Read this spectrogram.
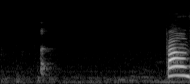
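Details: One brief, sharp hiccup-like catch followed by a short voiced sound, from a baby being bounced; parent says the baby has hiccups; infant hiccup.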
